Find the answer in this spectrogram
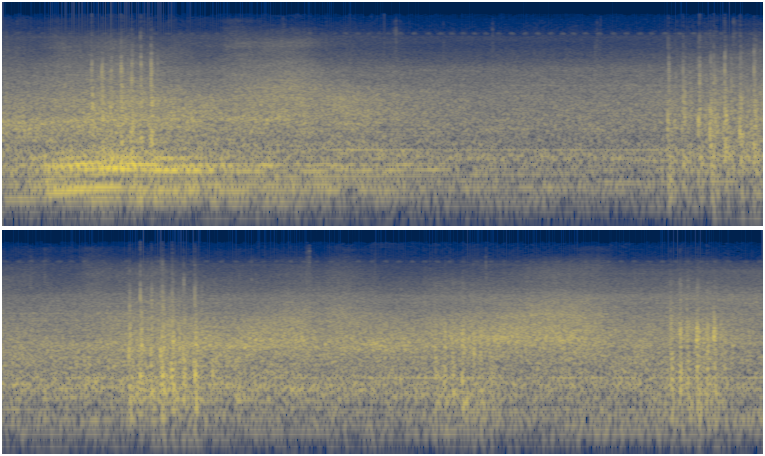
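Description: A freight train approaching from a distance as a steady rumble. A low drone comes in the first few seconds, and short bursts of rattling come several times later on.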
